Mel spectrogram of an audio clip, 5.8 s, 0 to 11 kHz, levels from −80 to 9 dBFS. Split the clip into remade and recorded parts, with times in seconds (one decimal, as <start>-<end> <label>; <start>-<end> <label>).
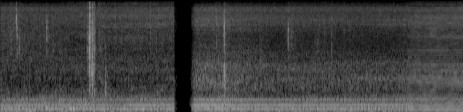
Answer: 0.0-5.1 recorded; 5.1-5.8 remade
